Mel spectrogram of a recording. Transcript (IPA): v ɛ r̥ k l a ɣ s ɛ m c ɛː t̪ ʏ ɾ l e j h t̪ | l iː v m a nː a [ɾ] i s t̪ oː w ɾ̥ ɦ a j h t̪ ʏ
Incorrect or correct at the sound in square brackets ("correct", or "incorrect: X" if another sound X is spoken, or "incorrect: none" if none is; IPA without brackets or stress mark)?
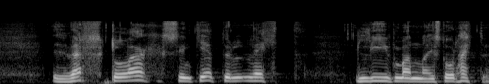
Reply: incorrect: none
